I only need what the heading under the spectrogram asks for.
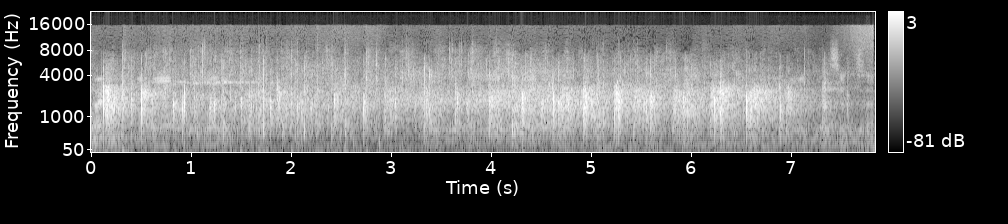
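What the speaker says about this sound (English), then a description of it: "round of applause for our third place driver, Dane Oliver." An audience at a racing awards ceremony applauds a third-place driver steadily with many overlapping claps, a sustained round of moderate loudness with faint talking underneath.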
